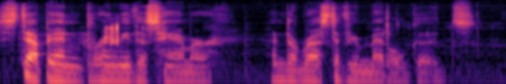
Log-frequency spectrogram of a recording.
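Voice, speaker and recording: Putting on a booming character voice at a medium pitch, a man speaks at a moderate pace. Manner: commanding.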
